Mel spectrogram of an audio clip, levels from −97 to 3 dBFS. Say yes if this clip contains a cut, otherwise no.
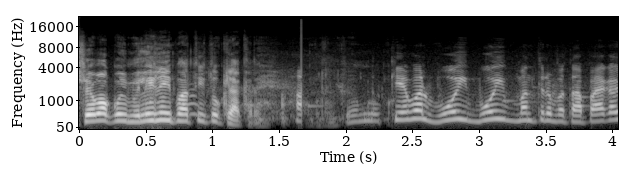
yes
